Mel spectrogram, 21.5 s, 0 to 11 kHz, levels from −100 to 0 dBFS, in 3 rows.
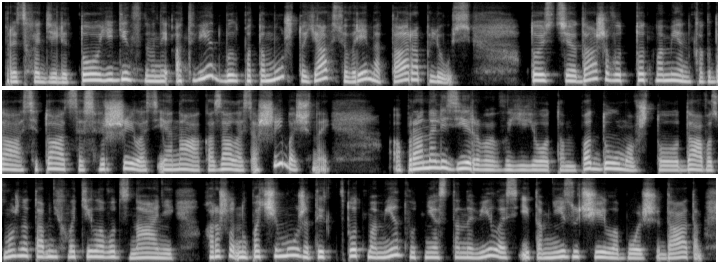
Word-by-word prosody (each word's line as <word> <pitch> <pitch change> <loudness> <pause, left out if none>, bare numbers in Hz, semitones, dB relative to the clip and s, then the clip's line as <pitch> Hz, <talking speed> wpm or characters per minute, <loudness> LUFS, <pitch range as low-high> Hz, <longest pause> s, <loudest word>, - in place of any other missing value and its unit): происходили,- 170 -2 -2
то 240 +1 +5
единственный 235 -4 +1
ответ 255 - -1
был: 220 +1 +2
"Потому 215 - 0
что 210 - -4
я 240 - +2
всё 310 - -4
время 235 0 +2
тороплюсь". 210 - -1 0.6
То 235 - +3
есть 230 -1 +1
даже 260 +5 +1
вот 230 -1 -3
тот 245 -1 -1
момент, 230 -4 +1
когда 185 -1 -1
ситуация 195 0 -2
свершилась, 195 -1 +1
и 185 - -1
она 185 -1 0
оказалась 170 +1 -1
ошибочной, 360 - 0 0.6
а, 175 - -4
проанализировав 215 -5 +2
её, 170 0 -1
там, 160 -1 -6
подумав, 205 -3 +1
что, 170 +1 -2
да, 180 +2 0
возможно, 220 +10 0
там 220 -2 -1
не 215 - 0
хватило 215 0 0
вот 210 0 -2
знаний. 175 -2 -1 0.3
Хорошо, 225 +2 0
но 200 -1 +2
почему 235 +5 +3
же 205 - +1
ты 210 +2 +1 0.2
в - - -17
тот 245 -2 0
момент 220 +9 +1
вот 195 -1 -5
не 195 0 0
остановилась 190 +2 -1
и, - - -2
там, 180 -1 -2
не 200 +3 +2
изучила 205 -4 +2
больше, 165 0 -1
да, 175 +5 -1
там? - - -7
205 Hz, 155 wpm, -23 LUFS, 180-230 Hz, 0.6 s, то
